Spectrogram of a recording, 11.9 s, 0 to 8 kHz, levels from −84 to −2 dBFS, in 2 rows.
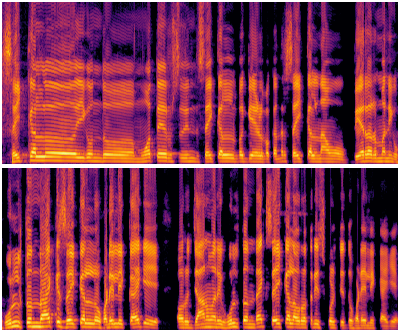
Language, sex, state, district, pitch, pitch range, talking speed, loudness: Kannada, male, Karnataka, Shimoga, 160 Hz, 150-175 Hz, 130 wpm, -13 LUFS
